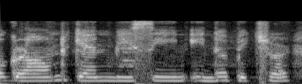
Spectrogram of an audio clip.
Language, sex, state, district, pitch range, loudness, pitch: English, male, Assam, Kamrup Metropolitan, 165-175 Hz, -13 LUFS, 170 Hz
